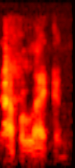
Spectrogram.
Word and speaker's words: Appalachian: Some guy said, that's not how you pronounce it. It's pronounced Appalachian.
